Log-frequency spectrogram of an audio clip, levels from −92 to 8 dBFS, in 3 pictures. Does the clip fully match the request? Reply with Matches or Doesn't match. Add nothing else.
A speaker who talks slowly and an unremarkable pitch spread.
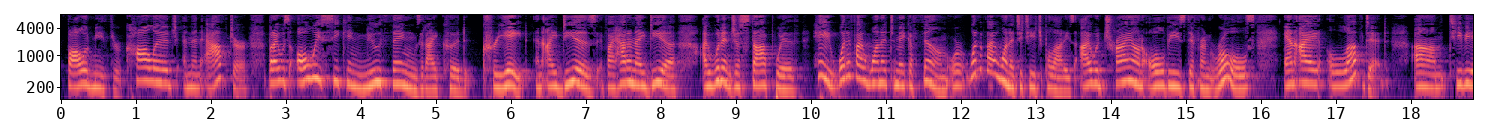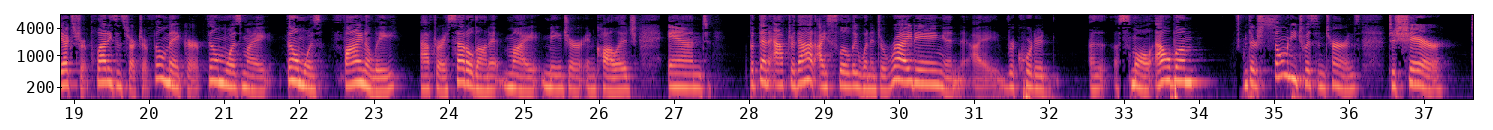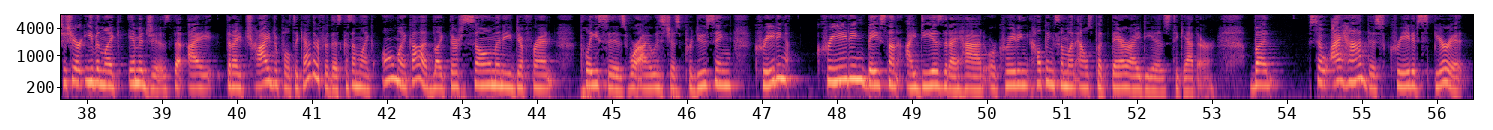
Doesn't match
